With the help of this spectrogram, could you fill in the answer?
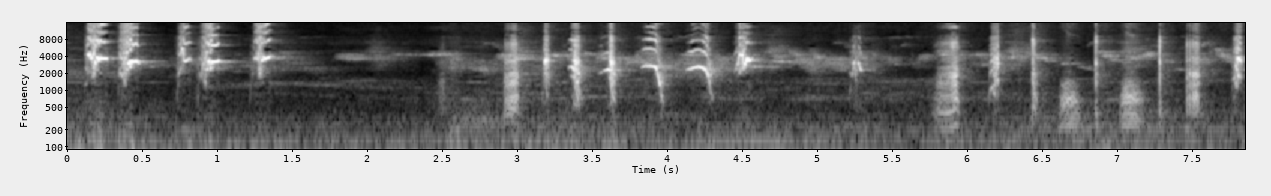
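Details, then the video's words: Javan myna singing in a cage, offered as master audio to draw out other birds; clipped high whistles and squeaks in spaced groups, then a run of rapid sharp clicks and chirps, background quiet. "Burung Jalak Kebo Gacor Mental Juara Tetap Bunyi Siang Malam Pas Buat Masteran dan Pancingan"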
